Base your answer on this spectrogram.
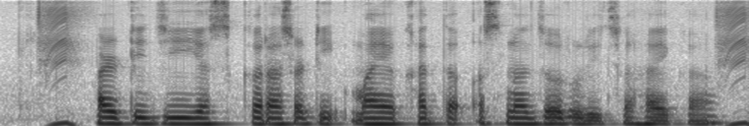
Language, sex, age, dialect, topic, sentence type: Marathi, male, 25-30, Varhadi, banking, question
